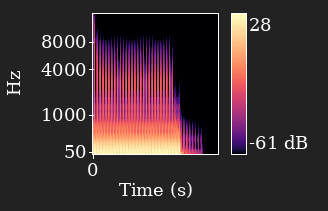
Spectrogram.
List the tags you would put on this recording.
Instrument samples > Synths / Electronic
bass vst synth vsti

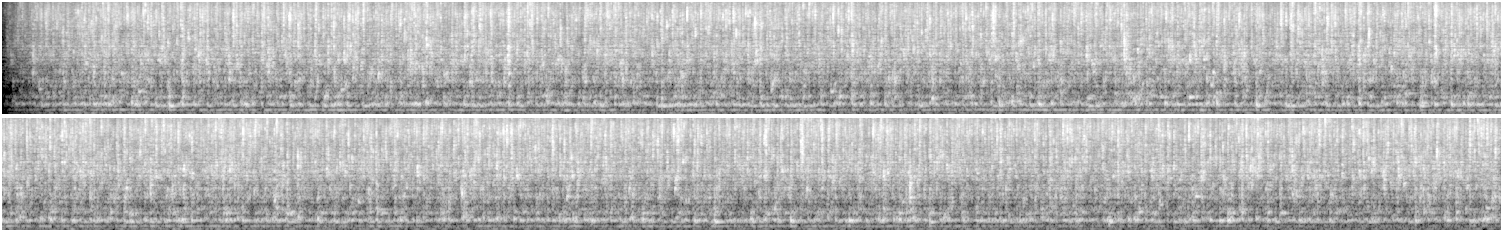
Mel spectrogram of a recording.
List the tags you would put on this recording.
Soundscapes > Nature
running countryside

